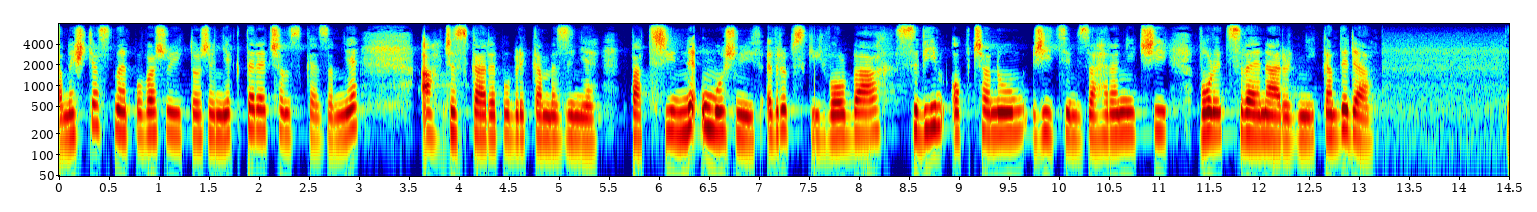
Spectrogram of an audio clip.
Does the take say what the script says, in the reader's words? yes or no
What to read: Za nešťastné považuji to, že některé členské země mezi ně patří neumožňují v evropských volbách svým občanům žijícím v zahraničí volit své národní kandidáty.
no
